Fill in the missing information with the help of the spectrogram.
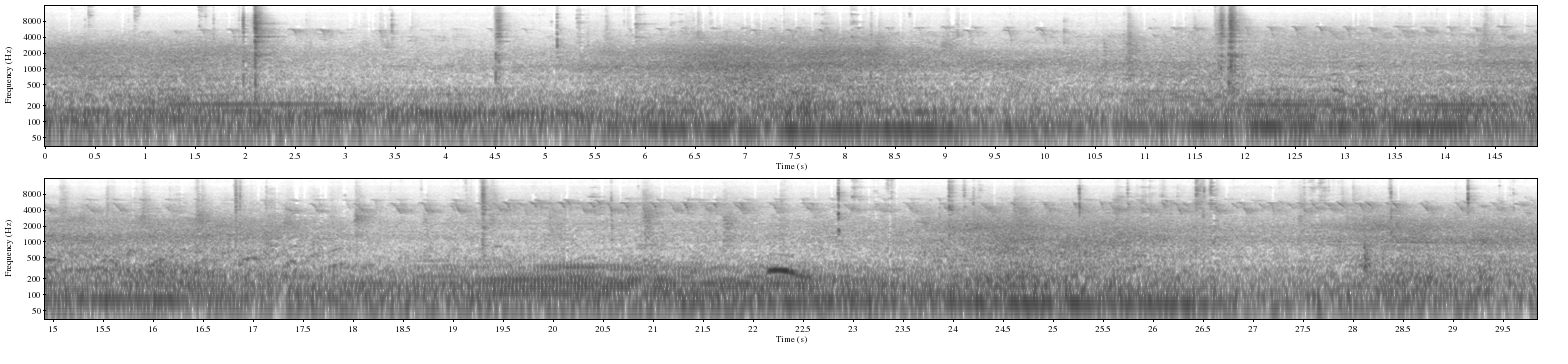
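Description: Eating sounds: chewing, and a fork and spoon clinking and scraping on a metal plate, with sharp clicks about two seconds in and again near twelve seconds. Steady chirping runs in the background.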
